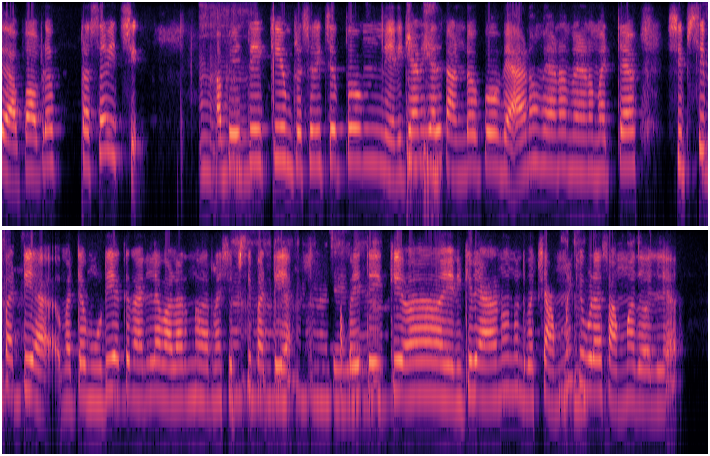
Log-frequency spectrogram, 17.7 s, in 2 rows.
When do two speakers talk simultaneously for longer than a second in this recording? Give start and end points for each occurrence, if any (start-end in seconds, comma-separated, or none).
none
